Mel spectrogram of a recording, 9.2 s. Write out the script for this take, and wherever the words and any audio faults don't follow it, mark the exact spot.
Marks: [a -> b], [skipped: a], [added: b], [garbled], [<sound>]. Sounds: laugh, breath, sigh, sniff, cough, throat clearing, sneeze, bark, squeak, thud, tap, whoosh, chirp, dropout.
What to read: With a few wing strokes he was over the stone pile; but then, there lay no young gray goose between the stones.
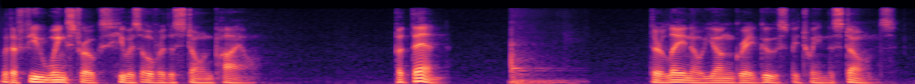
With a few wing strokes he was over the stone pile; but then, [thud] there lay no young gray goose between the stones.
